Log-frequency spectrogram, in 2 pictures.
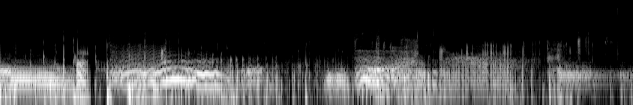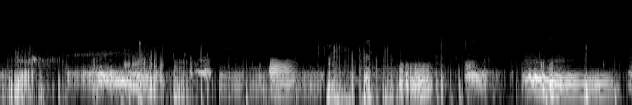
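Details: Hunger borborygmi from an empty stomach of a dieting person surrounded by food: long, continuous gurgling and groaning rumbles with shifting pitch, barely pausing, normal hunger growling.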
